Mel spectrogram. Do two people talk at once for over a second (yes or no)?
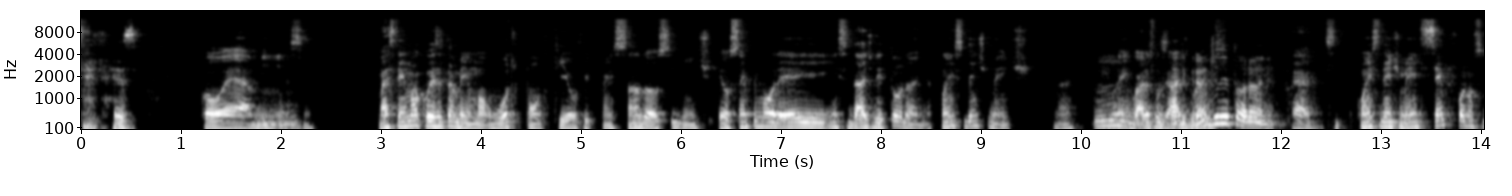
yes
